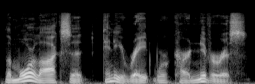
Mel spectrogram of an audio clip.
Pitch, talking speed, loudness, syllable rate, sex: 95 Hz, 165 wpm, -17 LUFS, 5.8 syllables/s, male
